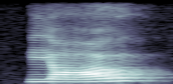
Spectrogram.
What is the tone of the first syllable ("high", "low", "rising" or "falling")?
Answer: rising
